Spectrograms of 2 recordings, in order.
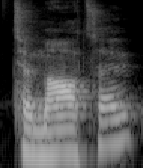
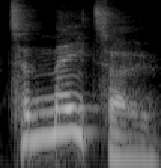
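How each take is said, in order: First: It is said with a British accent. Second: It is said with an American accent. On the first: "in British English" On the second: "then American English"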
